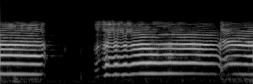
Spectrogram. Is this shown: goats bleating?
yes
